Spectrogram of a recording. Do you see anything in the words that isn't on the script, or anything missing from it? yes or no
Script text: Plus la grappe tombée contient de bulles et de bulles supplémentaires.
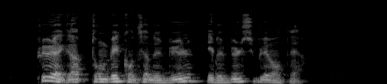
no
